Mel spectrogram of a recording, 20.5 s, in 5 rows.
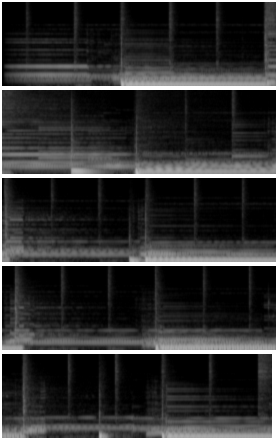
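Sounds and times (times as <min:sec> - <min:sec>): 
music loop at 85 BPM in A minor: 0:00.3 - 0:20.4.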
